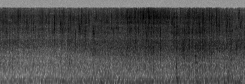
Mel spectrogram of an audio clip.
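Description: Breaded chicken bites shallow-frying in hot oil: a faint, steady sizzle with fine crackling.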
